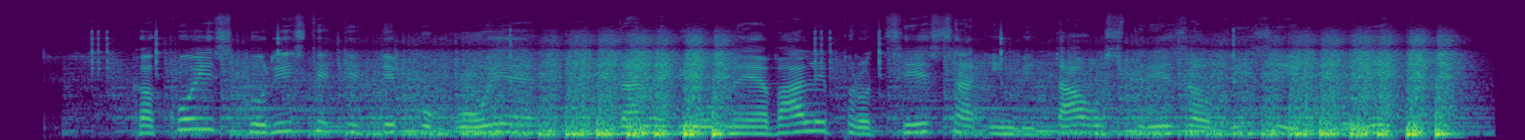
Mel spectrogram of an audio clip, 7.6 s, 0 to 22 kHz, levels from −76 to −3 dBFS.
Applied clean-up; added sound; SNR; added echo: none; Snare drum; -3 dB; none.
